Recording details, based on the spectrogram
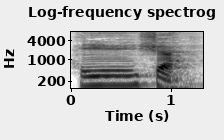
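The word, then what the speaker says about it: فاحشة: Fa fahisyah. Ini dibaca ha. Tak marbutoh ketika dia dibaca waqaf seolah berubah huruf menjadi ha.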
